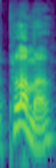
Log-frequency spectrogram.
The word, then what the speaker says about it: plumber: with lead because a plumber would work with lead pipes. And notice that the B in plumber is silent.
